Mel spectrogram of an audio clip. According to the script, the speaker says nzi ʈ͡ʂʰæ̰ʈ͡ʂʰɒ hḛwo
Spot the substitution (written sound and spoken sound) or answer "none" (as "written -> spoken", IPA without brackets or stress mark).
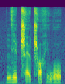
none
